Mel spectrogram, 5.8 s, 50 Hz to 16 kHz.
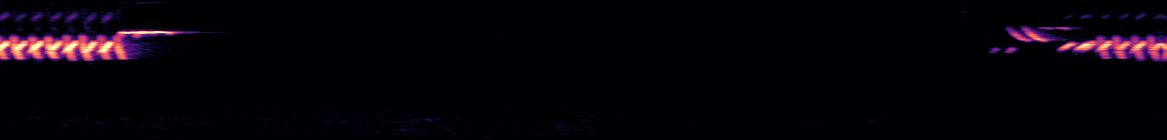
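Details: Song of a Eurasian wren, Zamudio, 4 December 2019: a rapid high trill ends abruptly, several seconds of near silence follow, then another quick pulsed trill starts up, each phrase bright and rhythmic.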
